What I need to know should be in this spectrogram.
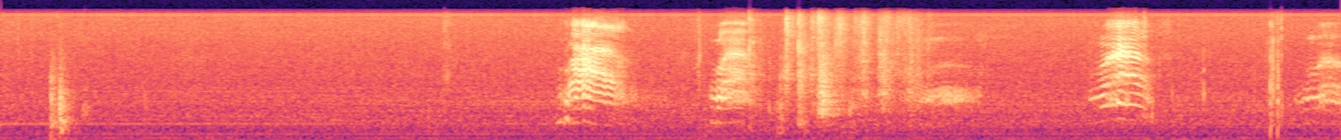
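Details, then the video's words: Dave, a Maine Coon cat playing fetch indoors, gives two clear harmonic meows a few seconds apart, each arching in pitch, between scattered clicks and knocks of play. "Dave the Cat Playing Fetch"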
